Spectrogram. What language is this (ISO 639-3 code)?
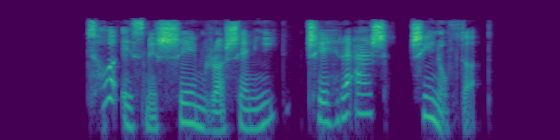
fas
